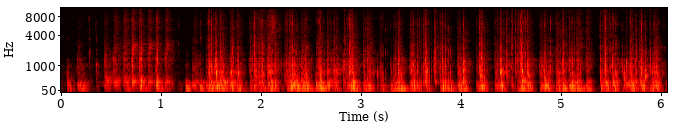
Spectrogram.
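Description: Fingertips and long nails type rapidly on a laptop keyboard with plastic keycaps. The result is a fast, uneven stream of short, dull clicks and soft thuds with little ring, broken by brief pauses.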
